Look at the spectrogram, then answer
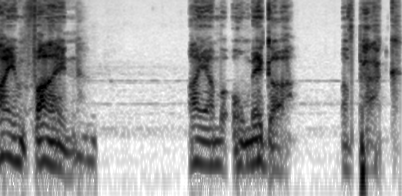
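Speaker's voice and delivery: growled-out beast creature voice. Game master voices a beast answering a player's offer of help: growling beast voice. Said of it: "the beast growls in your direction as it says".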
